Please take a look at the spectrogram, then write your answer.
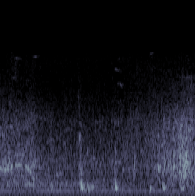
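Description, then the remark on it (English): Men row a rowboat together through choppy water, keeping the bow straight into the waves, with oars dipping and splashing at a steady rhythm over a constant wash of waves and a low, rumbling background hum. “Shove off, men. Now pull. All together, pull.”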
